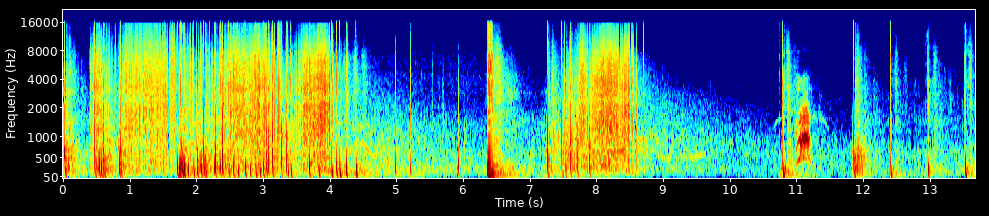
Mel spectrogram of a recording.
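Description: Aerial fireworks shells bursting: a dense crackling for the first few seconds, one loud bang about six seconds in, another spell of crackling, then a string of separate sharp bangs near the end.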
